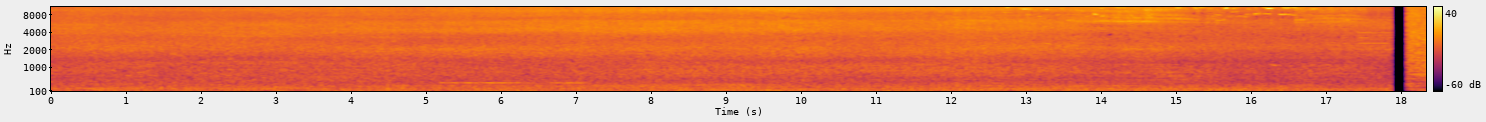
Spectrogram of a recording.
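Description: City traffic on a rain-wet road: a steady wash of engines and tyre hiss. It cuts off suddenly near the end.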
